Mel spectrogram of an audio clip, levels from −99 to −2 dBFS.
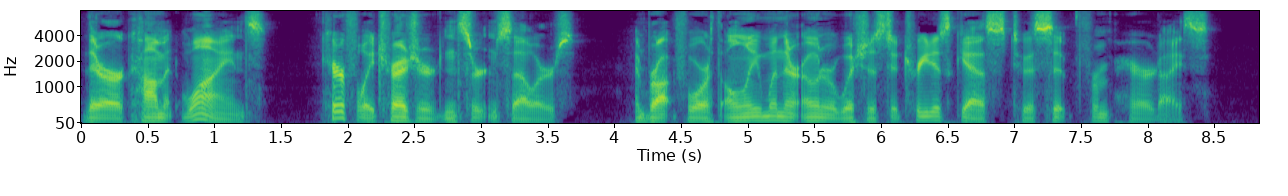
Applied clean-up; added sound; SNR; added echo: none; none; none; none.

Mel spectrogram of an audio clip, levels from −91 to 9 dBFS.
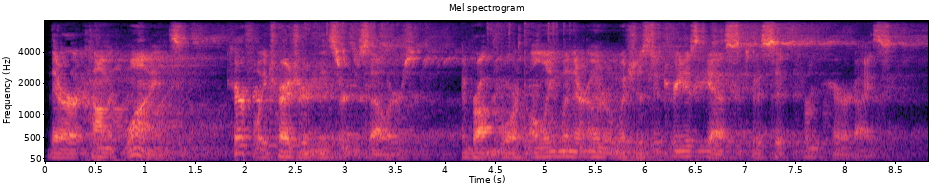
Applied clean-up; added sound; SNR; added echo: none; Fart; 16 dB; reverberation time 2.4 s.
